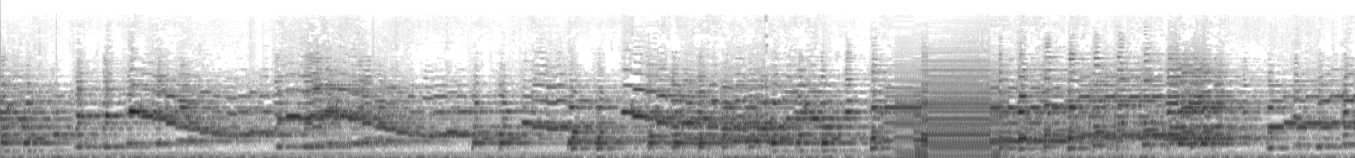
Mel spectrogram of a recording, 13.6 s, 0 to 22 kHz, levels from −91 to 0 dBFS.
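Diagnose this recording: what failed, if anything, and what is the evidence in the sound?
Two corrupt frames decoded point to a codec-stage fault. The first is a brief blip at 0.69 to 0.72 s, faint at about -35 dBFS. The second, at 7.64 to 7.67 s, is clearly louder at about -20 dBFS. Each lasts about 30 ms, one compressed frame's worth. Flipped bits in the frame gave the decoder wrong gains or misread spectral codes, so it rendered a short burst of energy at frequencies the original never had.

From 8.95 to 10.09 s the sound turns into a rigid, metallic drone with a steady 66.7 Hz buzz, which is robotic sound from repeated short buffers. A 66.7 Hz repeat rate matches a 15 ms block replayed over and over, and across that stretch essentially everything heard is repetition rather than new audio. The likely cause is the driver or playback buffer starving and looping its last block while incoming audio is skipped.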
